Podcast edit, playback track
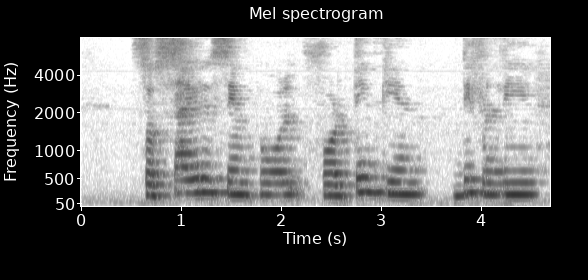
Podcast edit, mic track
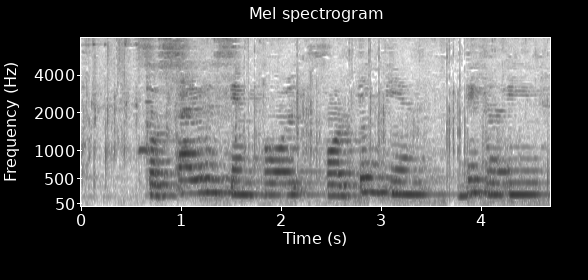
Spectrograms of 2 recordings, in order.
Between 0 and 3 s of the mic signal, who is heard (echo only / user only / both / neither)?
echo only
